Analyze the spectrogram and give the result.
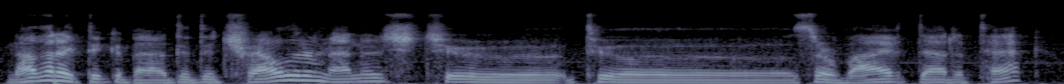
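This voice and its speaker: A young man chatting casually on a game livestream in a halting, hesitant way. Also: mid-range voice, fairly bright tone. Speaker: game streamer. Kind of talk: casual livestream chat and commentary. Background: game music.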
